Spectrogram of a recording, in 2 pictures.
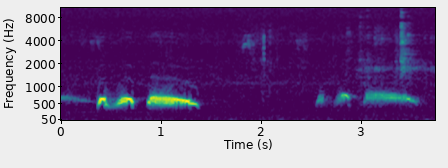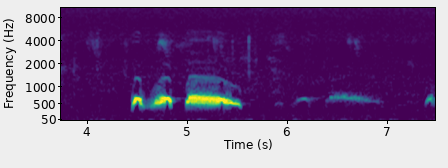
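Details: Spotted dove kept as a decoy for training caught doves, uttering phrases of a quick double coo and a longer falling coo, separated by pauses, with fainter coos from another dove further off.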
